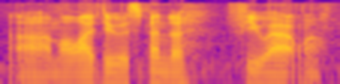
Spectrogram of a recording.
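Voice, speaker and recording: Gravelly low-voiced male streamer. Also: brisk, lo-fi sound. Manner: relaxed, chatty, answers viewer comments. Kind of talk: casual live-stream chat.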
